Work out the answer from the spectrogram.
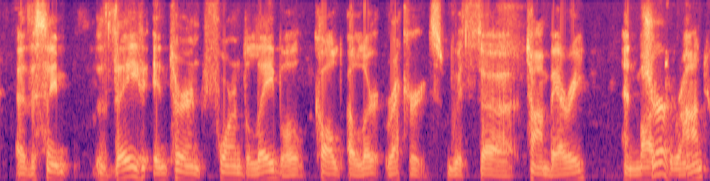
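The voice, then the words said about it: French-Canadian accent in English. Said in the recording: “you can tell by my accent that I'm Francophone. I'm not an Anglophone.”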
